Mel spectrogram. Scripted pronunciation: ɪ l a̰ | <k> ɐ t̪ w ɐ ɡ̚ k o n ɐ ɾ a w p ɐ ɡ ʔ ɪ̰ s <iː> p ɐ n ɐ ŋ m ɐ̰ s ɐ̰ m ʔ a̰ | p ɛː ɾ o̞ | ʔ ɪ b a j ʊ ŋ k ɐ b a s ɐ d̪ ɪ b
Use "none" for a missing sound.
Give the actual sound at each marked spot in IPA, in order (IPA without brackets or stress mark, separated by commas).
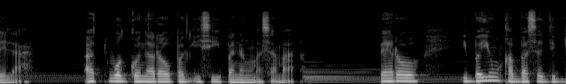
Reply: ʔ, iː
